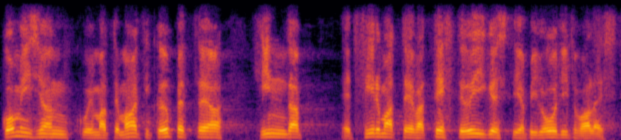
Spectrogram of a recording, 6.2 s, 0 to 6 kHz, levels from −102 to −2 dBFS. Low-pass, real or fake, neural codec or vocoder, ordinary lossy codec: 5.4 kHz; real; none; Opus, 24 kbps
